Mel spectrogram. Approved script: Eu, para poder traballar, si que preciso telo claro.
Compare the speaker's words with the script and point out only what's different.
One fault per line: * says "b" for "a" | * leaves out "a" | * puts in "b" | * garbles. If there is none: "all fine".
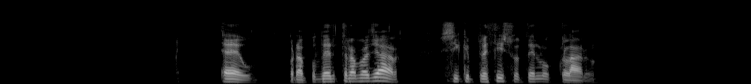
all fine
